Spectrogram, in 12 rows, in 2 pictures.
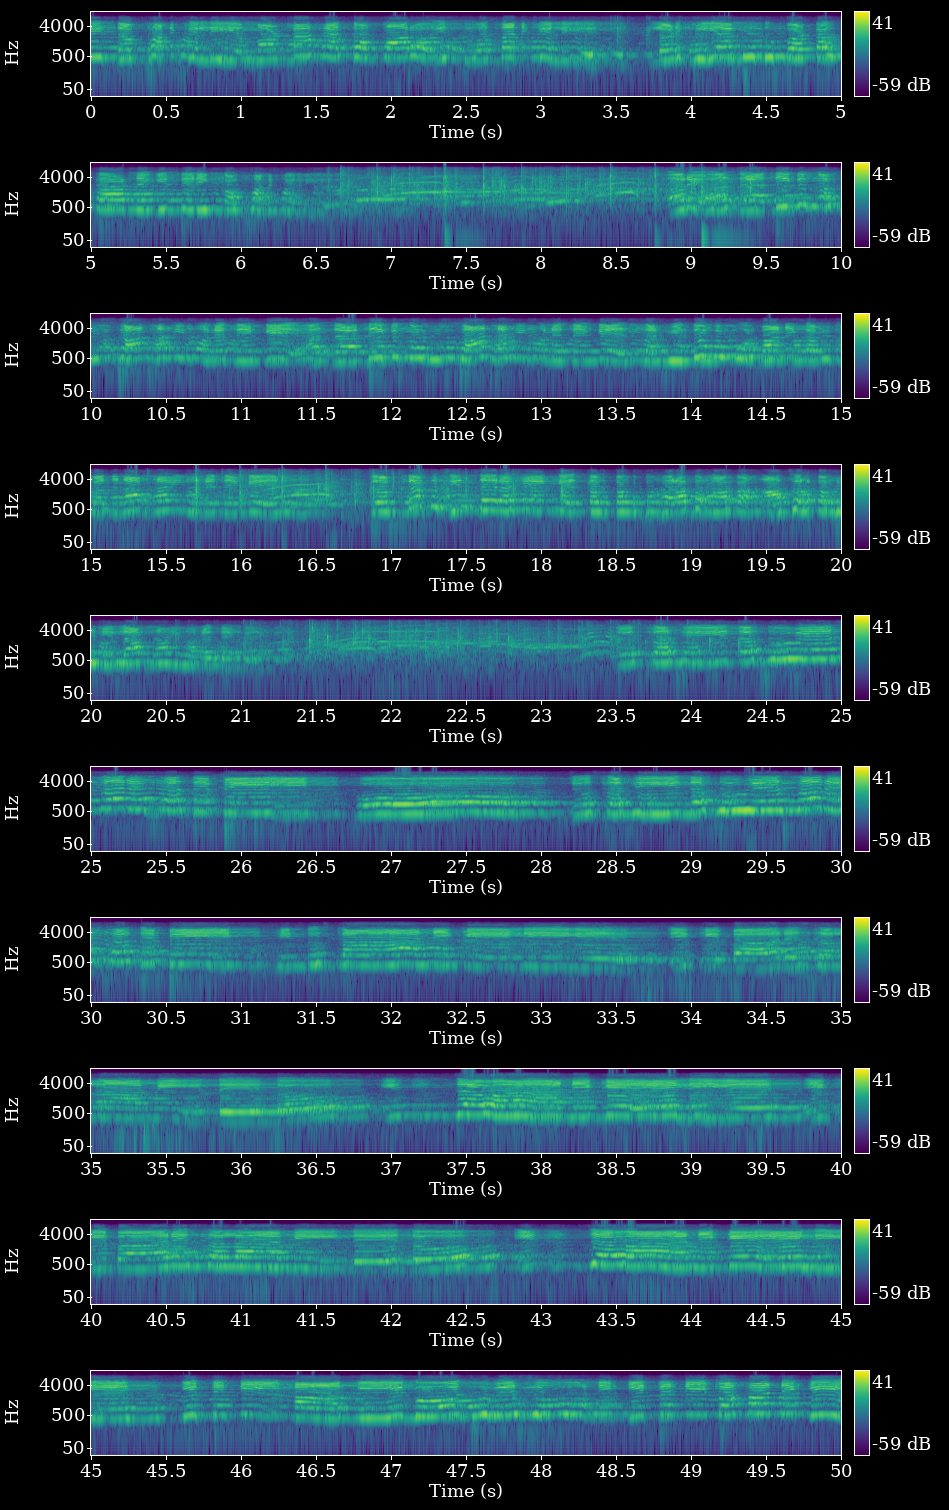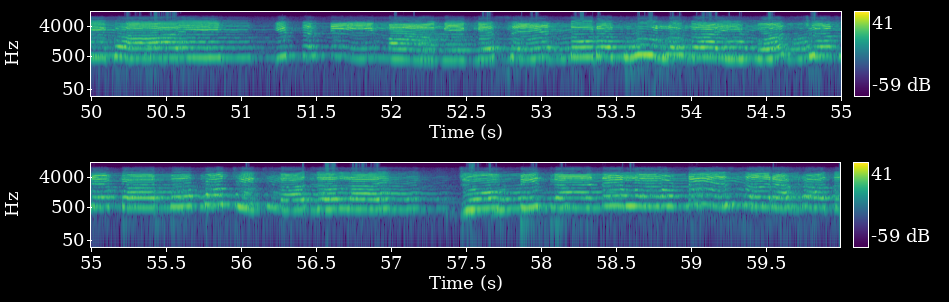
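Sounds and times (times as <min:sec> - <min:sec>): girl singing into microphone: 0:00.0 - 0:06.7, 0:08.8 - 0:21.4, 0:23.2 - 0:59.9.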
